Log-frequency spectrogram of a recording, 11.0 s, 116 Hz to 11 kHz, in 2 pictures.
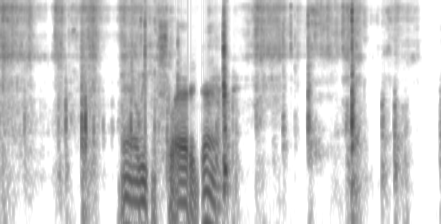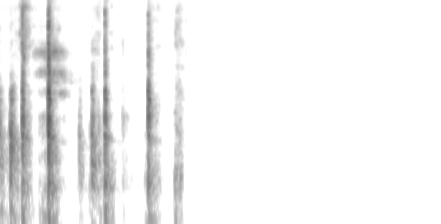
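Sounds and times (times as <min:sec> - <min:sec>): plastic part clicking and knocking: 0:04.4 - 0:07.6.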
